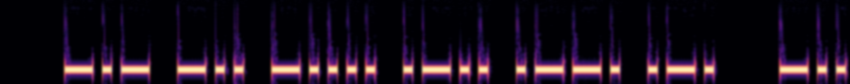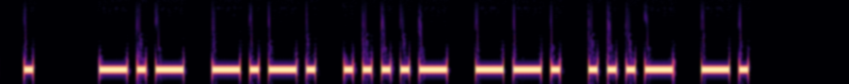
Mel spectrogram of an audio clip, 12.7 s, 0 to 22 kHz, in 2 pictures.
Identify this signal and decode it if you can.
Morse code, heard as a keyed tone, about 17 wpm, 700 Hz. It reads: KD6LPR DE KC4GVN
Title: USA Callsign DE Callsign - 6 Characters - 17wpm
